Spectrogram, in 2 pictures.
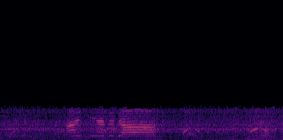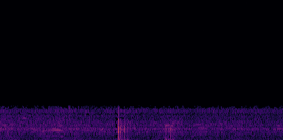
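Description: Muffled sound picked up through a waterproof camera housing: a steady noise bed with indistinct voices and calls from people on board. Two sharp knocks come about six and seven seconds in.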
